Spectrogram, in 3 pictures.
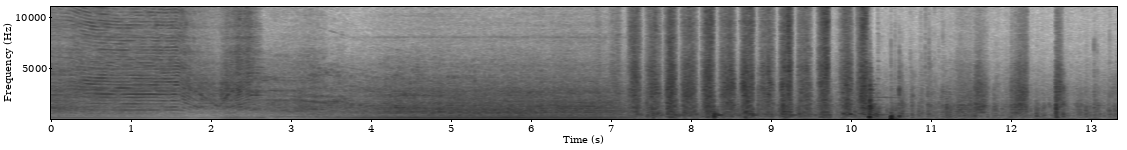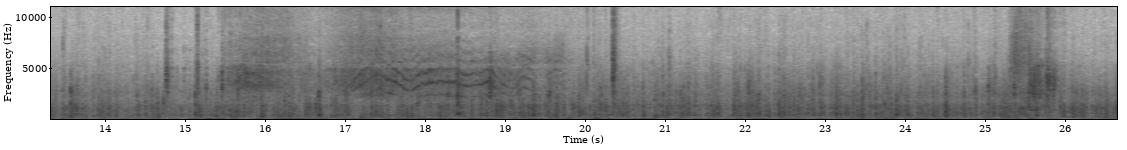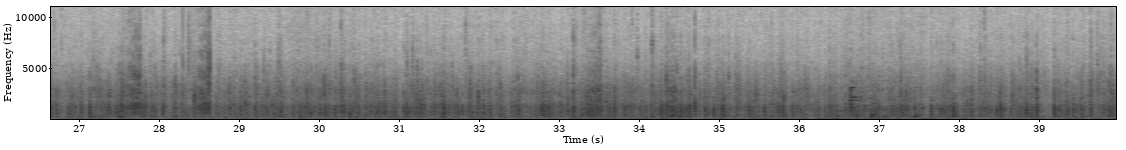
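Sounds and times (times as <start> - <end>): sharp scraping strokes: 6.5 - 12.8, 15.4 - 20.0, 25.2 - 26.1, 27.4 - 28.7, 33.2 - 34.6
rain falling on a surface: 20.0 - 27.1, 28.8 - 33.1, 33.9 - 39.9.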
